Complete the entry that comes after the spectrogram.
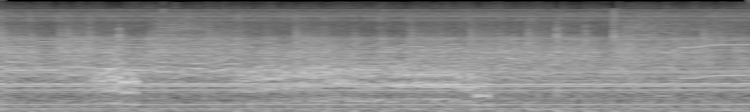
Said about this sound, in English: Interesting sort of tyre squeal. It sounds like they've recorded low speed tyre squeal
